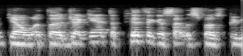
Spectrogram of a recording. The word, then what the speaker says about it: gigantopithecus: Ganttopicus. Oh, gigantopithecus. Yeah, giganticus is how you pronounce that.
